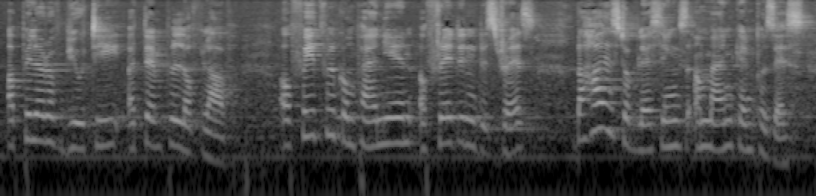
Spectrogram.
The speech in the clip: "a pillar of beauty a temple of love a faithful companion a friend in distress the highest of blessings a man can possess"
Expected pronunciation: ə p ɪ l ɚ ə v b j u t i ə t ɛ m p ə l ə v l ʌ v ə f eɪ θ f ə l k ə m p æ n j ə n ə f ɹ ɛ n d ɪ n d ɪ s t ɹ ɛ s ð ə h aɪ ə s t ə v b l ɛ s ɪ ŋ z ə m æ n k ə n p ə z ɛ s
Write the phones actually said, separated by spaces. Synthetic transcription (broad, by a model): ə p ɪ l ɚ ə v b j u t i ə t ɛ m p ə l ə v l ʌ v ə f eɪ t f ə l k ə m p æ n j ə n ə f ɹ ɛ d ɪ n d ɪ s t ɹ ɛ s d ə h aɪ ə s t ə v b l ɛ s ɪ ŋ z ə m æ n k ə n p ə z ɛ s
